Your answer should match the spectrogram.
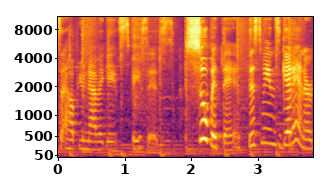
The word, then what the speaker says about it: súbete: Súbete. This means get in or climb up. Súbete. I want you to stress that first syllable.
